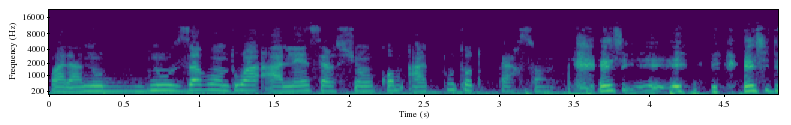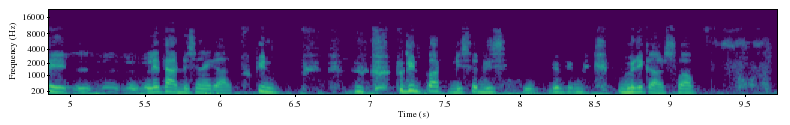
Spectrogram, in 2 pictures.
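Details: Speaker at an International Stuttering Awareness Day event held by a stuttering association in Senegal; stuttering.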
